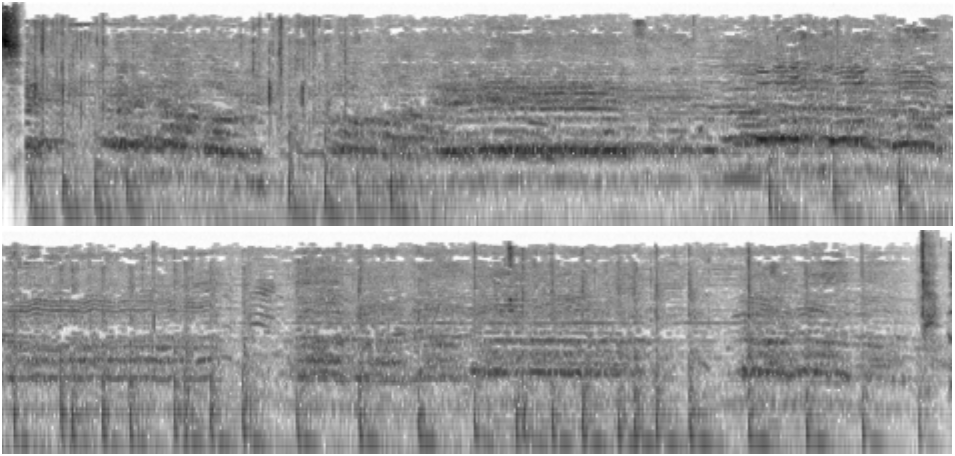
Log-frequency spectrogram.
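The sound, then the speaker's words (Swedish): Hundreds of football fans at the airport in Naples late at night chant and sing together loudly to welcome the Napoli team after an away win against Juventus, voices blending into a rhythmic, echoing roar with sharp claps and shouts throughout, sustained and energetic. “Hundratals fans hade samlats för att ta emot Napoli efter ännu en tung seger, den här gången borta mot Juventus och laget är nu ännu ett steg närmare den hägrande scudetton.”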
